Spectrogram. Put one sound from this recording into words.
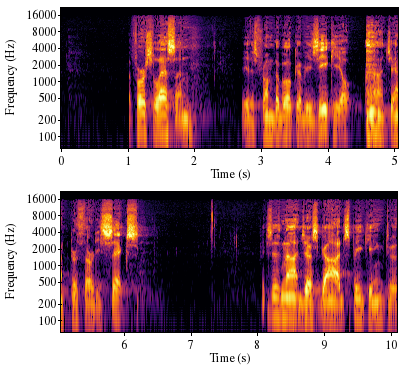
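An elderly man reads out through a microphone in a reverberant hall.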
